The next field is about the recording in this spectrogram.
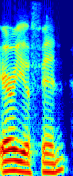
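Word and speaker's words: Iriafen: That's how you say it, Ariafin.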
